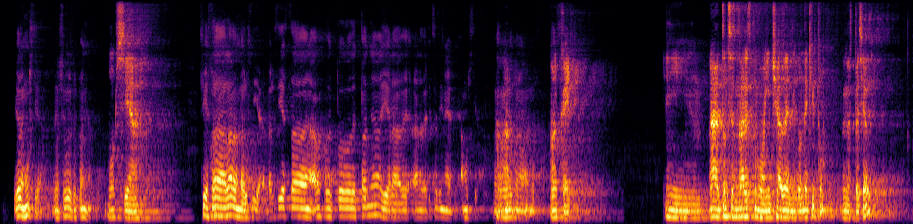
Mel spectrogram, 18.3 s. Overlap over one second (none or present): none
